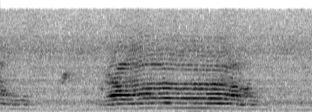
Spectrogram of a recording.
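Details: Pet cat begging excitedly for bak kwa, a Chinese New Year treat, produces one loud, sustained, harmonic meow lasting about a second, steady in pitch then tapering off, indoors.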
